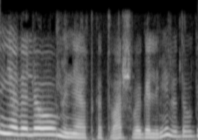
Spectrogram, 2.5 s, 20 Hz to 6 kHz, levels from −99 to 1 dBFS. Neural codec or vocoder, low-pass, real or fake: none; 5.4 kHz; real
